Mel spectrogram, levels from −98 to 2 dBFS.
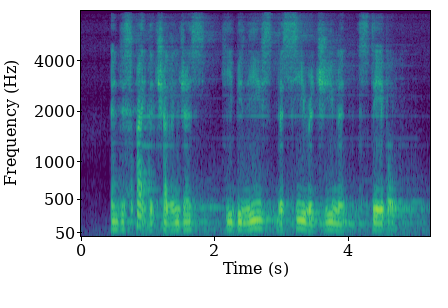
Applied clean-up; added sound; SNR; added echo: neural separator model SepFormer DNS4.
